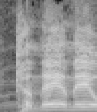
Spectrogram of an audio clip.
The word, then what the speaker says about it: Kamehameha: And before y'all come for my fucking throat, Kamehameha Wave is how it is actually pronounced in Dragon Ball, the original series, okay?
